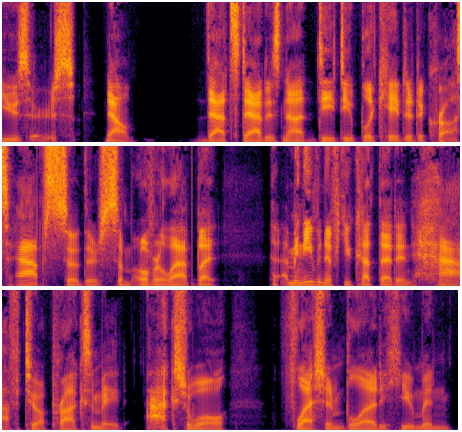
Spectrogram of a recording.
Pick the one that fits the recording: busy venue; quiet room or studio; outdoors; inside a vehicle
quiet room or studio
